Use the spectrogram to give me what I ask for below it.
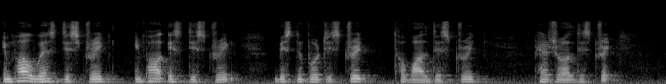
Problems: none marked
